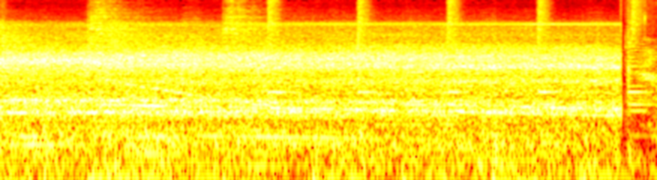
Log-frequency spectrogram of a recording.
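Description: Steady running noise heard from inside a Thomson-East Coast Line MRT carriage in an underground tunnel, with a few faint steady tones over the noise.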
